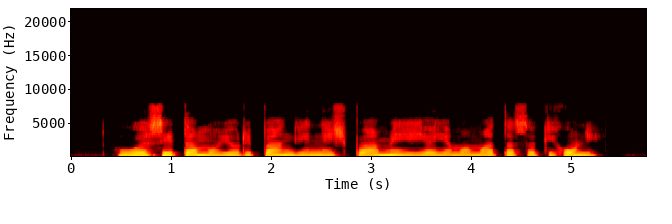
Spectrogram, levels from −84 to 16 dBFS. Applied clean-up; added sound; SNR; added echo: none; none; none; none.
